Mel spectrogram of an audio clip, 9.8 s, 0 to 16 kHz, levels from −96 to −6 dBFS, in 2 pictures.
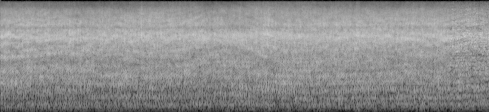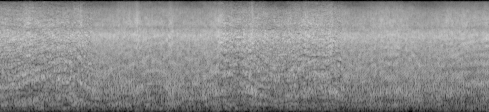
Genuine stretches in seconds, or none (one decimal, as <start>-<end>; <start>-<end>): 4.5-5.8; 7.1-8.3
